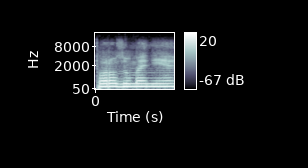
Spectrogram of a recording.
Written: porozumenie

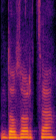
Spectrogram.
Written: dozorca

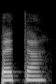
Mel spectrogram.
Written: pata

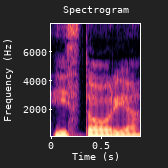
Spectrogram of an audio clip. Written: história

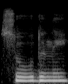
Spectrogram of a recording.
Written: súdny

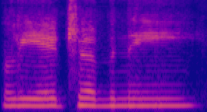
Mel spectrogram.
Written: liečebný

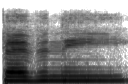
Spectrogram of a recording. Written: pevný

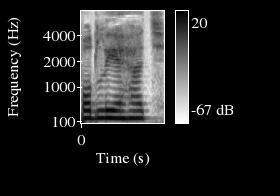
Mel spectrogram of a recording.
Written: podliehať

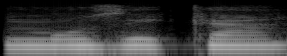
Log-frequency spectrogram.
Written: muzika

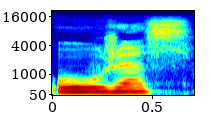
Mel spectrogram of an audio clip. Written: úžas

